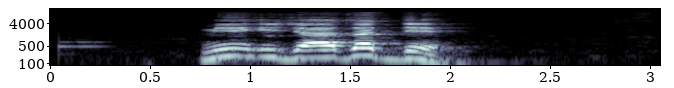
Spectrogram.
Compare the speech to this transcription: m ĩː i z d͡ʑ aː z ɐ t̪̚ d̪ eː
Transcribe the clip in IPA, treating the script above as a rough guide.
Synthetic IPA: m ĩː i d͡ʑ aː z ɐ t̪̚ d̪ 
